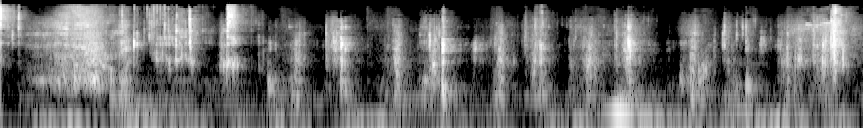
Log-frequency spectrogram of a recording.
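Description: Close-miked chewing of steamed scallop meat in spicy sauce: a noisy bite as the piece goes into the mouth, then many short mouth clicks and smacks as it is chewed.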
